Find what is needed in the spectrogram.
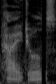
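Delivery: groggy, sleepy, just-woken tired voice. [name], woken to pick up the radio, greets Jules, tired voice. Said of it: "you sound tired".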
